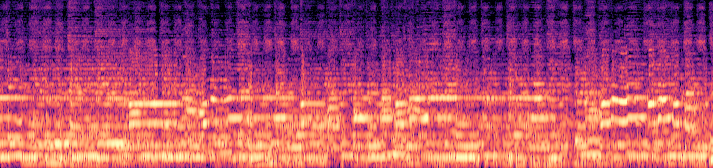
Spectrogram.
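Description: Harmonica playing an instrumental melody over a strummed twelve-string acoustic guitar, with a few bent, sliding notes near the end.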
